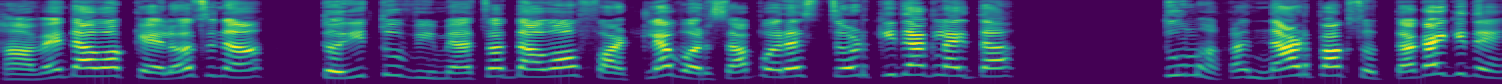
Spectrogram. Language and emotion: Goan Konkani, angry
